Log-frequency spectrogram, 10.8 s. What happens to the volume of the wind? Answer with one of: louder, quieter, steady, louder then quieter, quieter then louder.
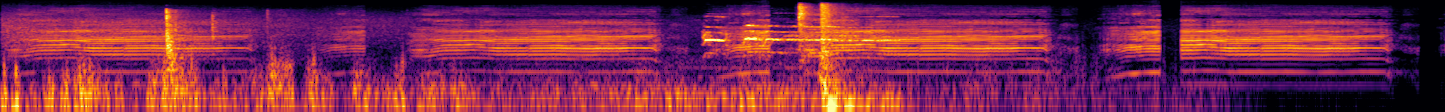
quieter.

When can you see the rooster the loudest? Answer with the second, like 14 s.
5 s.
